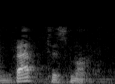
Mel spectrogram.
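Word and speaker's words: baptisma (βάπτισμα): Or actually, the emphasis in that case is on the first syllable, baptisma.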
